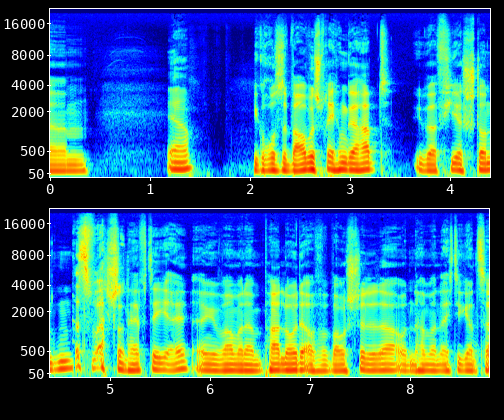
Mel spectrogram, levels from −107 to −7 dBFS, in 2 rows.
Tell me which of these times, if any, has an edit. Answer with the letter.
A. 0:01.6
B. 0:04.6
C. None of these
B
